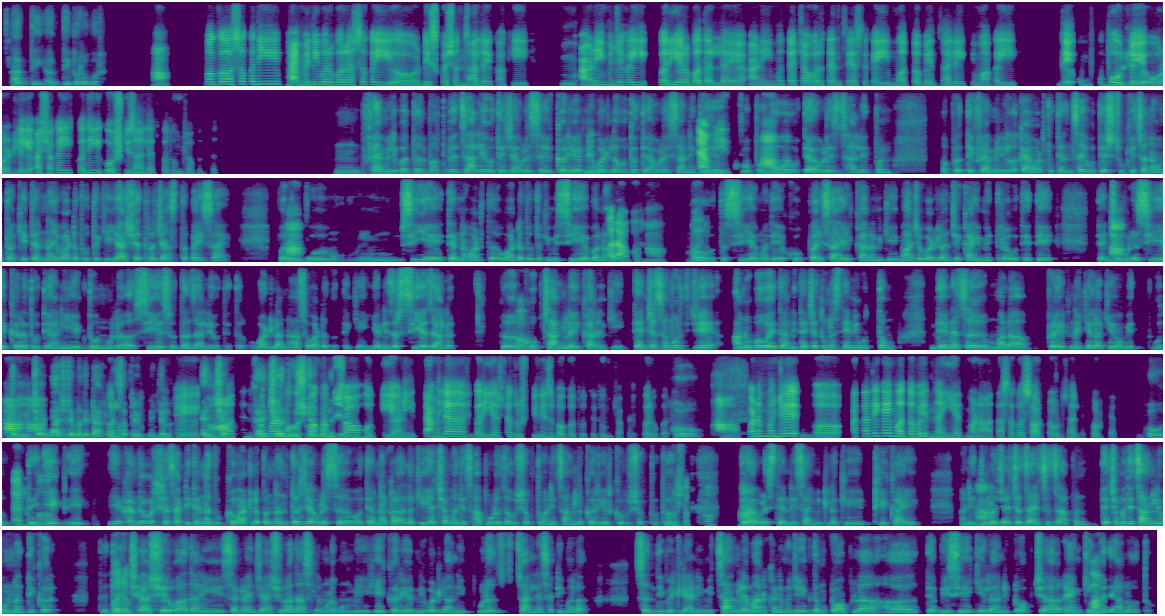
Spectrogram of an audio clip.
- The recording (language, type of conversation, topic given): Marathi, podcast, तरुणांना करिअर बदलाबाबत आपण काय सल्ला द्याल?
- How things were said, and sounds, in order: tapping; in English: "टॉपला"; in English: "टॉपच्या"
